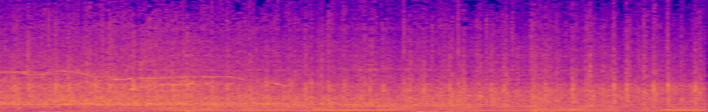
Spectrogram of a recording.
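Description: An audience on its feet applauds steadily, a dense wash of many hands clapping that holds at an even, fairly loud level throughout, with a faint tonal hum beneath and no speech.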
